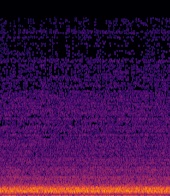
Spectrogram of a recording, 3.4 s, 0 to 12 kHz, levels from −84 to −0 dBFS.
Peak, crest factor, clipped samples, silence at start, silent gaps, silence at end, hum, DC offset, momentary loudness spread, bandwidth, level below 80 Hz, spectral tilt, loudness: -14 dBFS; 12 dB; under 0.1%; 0 s; none; 0 s; none; under 0.1%; 1 LU; 11 kHz; -42 dBFS; -6 dB/octave; -27 LUFS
